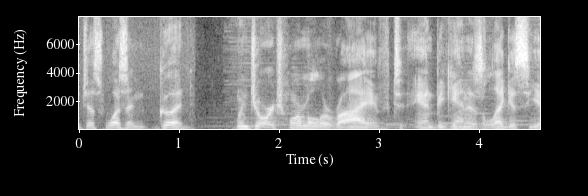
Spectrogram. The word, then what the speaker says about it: Hormel: John mispronounced Hormel. No, Hormel is the company, Hormel is the family. It was changed by the marketing department because they thought Hormel sounded too German.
